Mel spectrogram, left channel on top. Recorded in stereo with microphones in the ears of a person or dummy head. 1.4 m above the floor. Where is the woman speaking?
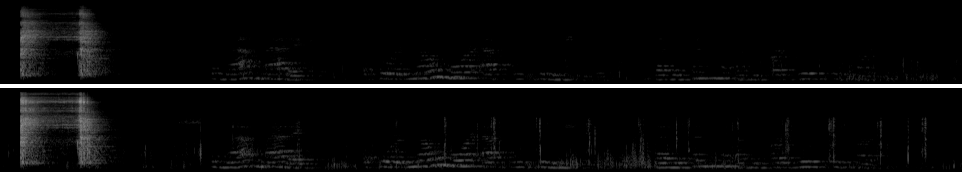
10° left (ahead or behind), 4 m.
